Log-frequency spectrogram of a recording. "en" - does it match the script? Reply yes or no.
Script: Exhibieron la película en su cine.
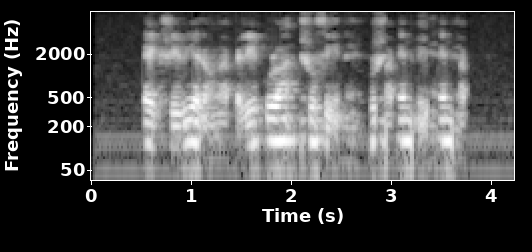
no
